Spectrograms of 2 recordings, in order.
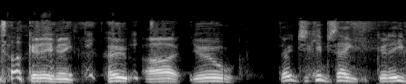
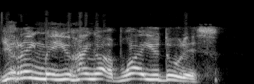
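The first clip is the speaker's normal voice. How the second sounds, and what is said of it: Put-on accent. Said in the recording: “What accent was that?”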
